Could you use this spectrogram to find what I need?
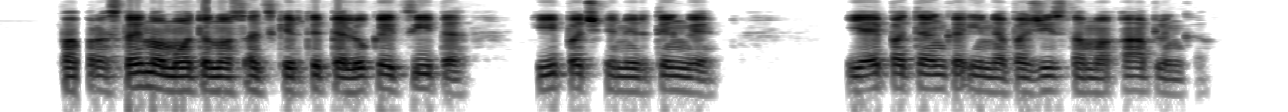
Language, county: Lithuanian, Tauragė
